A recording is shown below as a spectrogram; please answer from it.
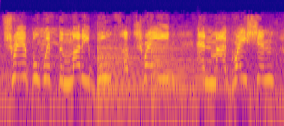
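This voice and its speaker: High, slow-spoken woman reciting poetry. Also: fairly even intonation. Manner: rhythmic, emphatic delivery. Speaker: spoken word poet. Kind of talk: spoken word poetry performance. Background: loud music.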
